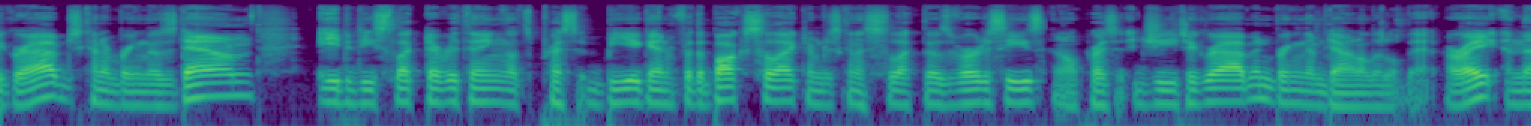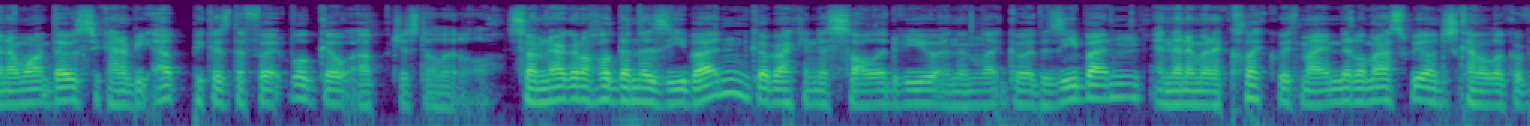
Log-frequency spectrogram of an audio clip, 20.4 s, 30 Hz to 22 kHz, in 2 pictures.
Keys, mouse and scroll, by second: 1.2 g, 2.0 a, 5.3 b, 7.4 g, 8.7 shift+middle click, 9.4 scroll down 1, 9.6 a, 12.6 shift+middle click, 13.5-16.6 scroll down 3, 16.6 z, 17.3-19.2 middle drag, 19.2 scroll up 1, 19.4-20.1 scroll down 8, 19.8 shift+middle click, 20.1 middle click.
